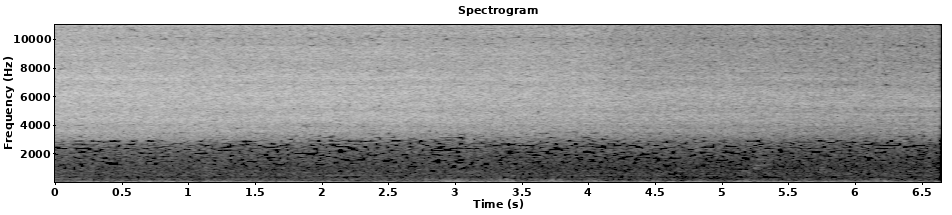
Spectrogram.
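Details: A steady, hissing cicada drone fills the high register, softening noticeably after about four seconds, with low wind rumble beneath.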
